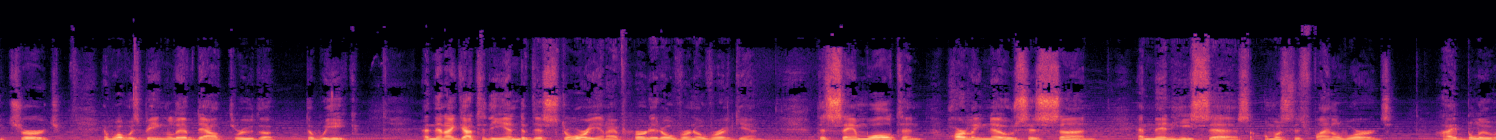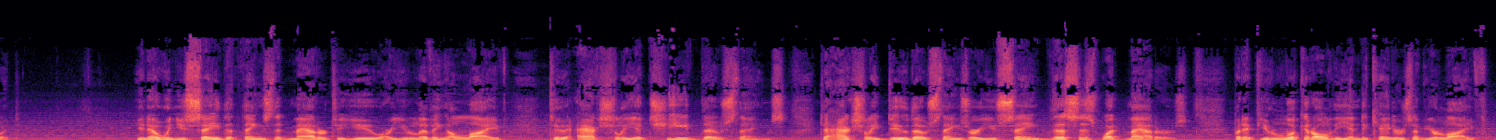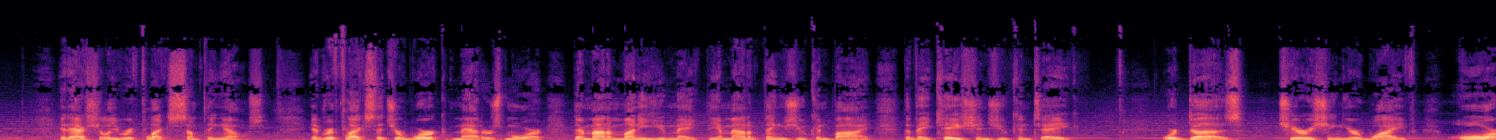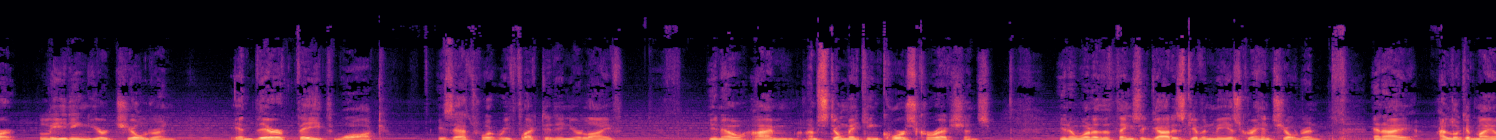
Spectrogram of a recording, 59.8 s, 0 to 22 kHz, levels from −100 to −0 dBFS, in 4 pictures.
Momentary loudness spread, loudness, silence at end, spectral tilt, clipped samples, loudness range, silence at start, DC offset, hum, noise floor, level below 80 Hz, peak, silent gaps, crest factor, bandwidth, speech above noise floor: 13 LU; -23 LUFS; 0 s; -5.5 dB/octave; under 0.1%; 4 LU; 0 s; under 0.1%; none; -49 dBFS; -50 dBFS; -2 dBFS; none; 22 dB; 17.5 kHz; 27 dB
